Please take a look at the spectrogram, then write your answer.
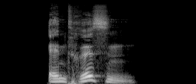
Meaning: past participle of entreißen
- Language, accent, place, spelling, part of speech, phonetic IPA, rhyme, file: German, Germany, Berlin, entrissen, verb, [ɛntˈʁɪsn̩], -ɪsn̩, De-entrissen.ogg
